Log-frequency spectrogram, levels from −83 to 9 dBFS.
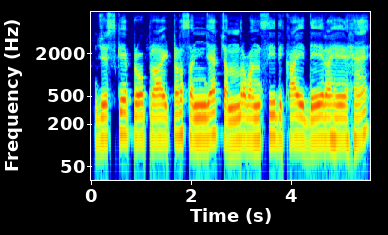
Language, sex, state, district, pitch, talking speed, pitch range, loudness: Hindi, male, Madhya Pradesh, Bhopal, 125 Hz, 85 wpm, 125-135 Hz, -13 LUFS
